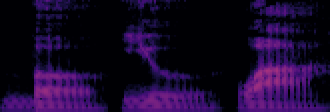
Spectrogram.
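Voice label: "boyuwa", concatenated syllables; Affixing experiment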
